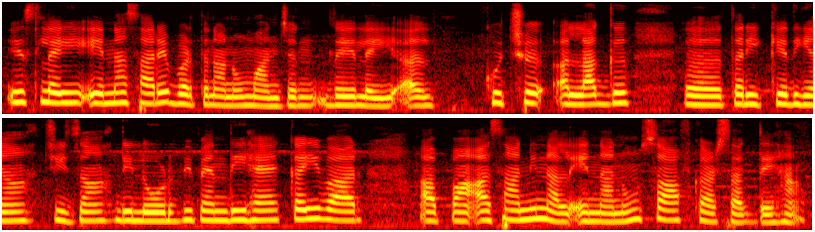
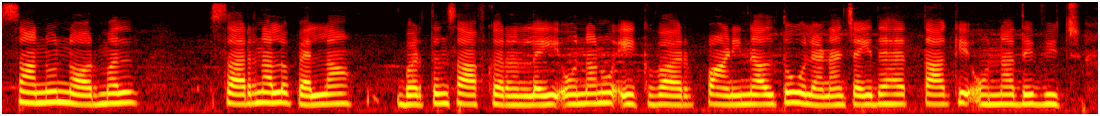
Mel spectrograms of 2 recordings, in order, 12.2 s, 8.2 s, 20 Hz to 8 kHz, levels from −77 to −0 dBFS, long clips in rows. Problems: none marked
